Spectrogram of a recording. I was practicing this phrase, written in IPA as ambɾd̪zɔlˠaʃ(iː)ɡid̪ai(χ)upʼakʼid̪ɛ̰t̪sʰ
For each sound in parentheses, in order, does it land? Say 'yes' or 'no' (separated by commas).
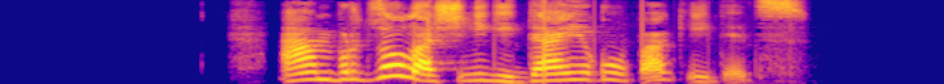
yes, no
